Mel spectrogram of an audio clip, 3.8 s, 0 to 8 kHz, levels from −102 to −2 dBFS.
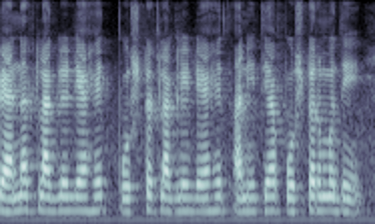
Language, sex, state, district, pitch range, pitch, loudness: Marathi, female, Maharashtra, Gondia, 180-190 Hz, 185 Hz, -21 LUFS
